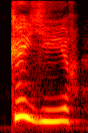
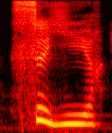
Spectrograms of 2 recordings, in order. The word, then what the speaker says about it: cueillir: On ajoute la lettre U après C ou G pour ne pas prononcer S ou je. Exemple, cueillir. Je mets le U devant le E pour ne pas dire seuillir.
